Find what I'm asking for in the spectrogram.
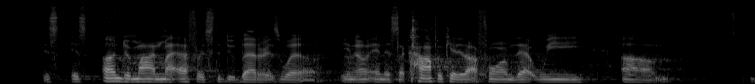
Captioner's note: none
